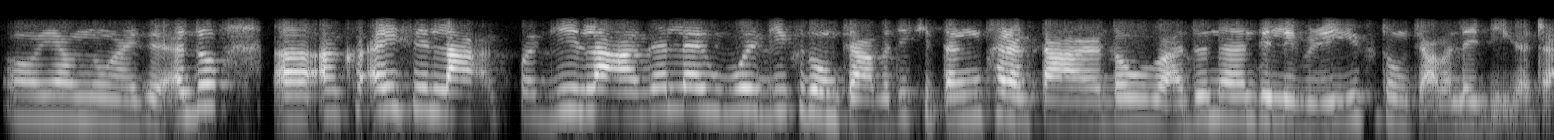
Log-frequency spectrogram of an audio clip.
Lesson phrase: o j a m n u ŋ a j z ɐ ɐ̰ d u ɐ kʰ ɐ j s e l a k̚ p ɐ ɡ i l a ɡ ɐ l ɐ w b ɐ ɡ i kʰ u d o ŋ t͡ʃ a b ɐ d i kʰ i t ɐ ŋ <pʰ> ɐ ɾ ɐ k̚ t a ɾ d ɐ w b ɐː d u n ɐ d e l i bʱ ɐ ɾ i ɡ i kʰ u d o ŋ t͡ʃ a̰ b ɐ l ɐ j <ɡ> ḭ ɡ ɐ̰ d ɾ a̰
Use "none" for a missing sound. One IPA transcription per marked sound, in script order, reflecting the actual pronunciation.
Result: pʰ, b

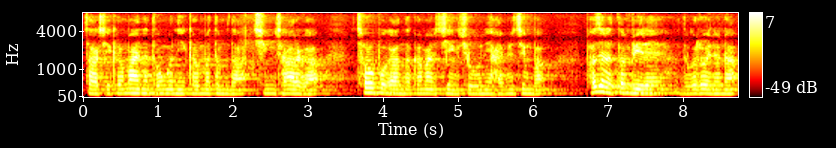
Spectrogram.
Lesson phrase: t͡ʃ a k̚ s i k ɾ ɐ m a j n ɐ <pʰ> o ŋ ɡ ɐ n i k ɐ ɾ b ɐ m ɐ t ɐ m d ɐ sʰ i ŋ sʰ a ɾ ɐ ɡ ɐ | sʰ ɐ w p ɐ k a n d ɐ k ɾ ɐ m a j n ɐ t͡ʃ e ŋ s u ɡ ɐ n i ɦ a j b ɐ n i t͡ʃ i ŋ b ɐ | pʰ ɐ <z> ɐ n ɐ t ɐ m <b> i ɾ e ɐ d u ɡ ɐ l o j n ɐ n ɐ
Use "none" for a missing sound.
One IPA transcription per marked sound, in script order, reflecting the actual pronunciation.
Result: tʰ, z, b

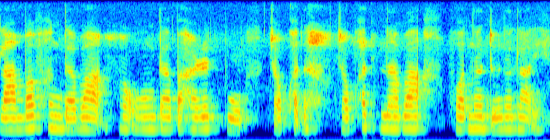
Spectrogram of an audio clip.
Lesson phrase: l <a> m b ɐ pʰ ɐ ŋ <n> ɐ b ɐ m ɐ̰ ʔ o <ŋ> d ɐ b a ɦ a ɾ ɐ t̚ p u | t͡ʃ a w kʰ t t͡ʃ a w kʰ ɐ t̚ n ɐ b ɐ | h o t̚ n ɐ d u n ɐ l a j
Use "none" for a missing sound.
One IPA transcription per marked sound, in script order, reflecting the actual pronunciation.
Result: a, d, ŋ

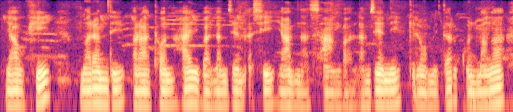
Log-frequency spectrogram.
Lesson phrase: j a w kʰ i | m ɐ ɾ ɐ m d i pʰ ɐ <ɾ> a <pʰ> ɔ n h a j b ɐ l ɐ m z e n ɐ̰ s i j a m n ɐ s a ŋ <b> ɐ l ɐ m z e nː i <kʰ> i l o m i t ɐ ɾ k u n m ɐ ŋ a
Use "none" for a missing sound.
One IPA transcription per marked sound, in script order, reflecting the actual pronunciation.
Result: ɾ, tʰ, b, k

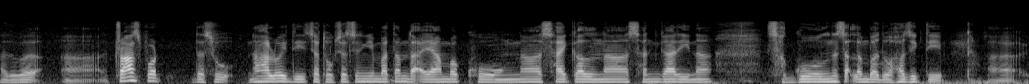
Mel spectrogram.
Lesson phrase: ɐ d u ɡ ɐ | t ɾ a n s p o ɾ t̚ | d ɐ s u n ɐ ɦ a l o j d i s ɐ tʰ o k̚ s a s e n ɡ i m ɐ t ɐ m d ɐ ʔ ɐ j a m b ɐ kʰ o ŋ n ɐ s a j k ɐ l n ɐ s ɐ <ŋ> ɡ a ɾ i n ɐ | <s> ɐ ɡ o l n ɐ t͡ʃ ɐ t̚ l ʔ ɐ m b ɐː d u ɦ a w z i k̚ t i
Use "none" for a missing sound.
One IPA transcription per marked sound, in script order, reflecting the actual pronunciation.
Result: n, s

